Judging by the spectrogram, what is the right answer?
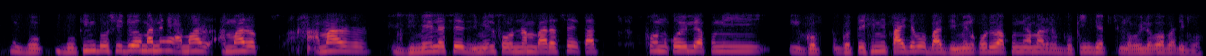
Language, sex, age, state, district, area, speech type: Assamese, male, 18-30, Assam, Nalbari, rural, conversation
